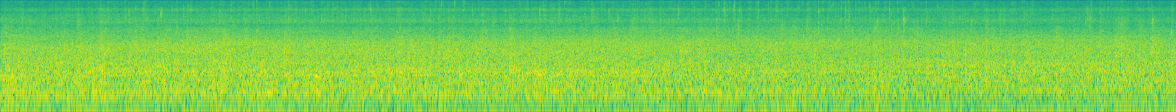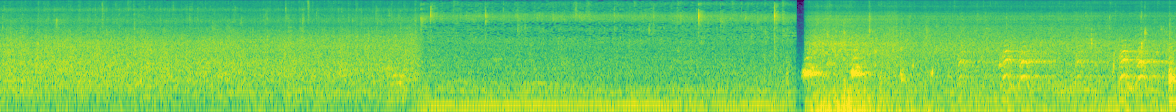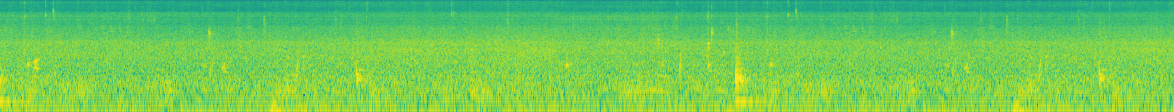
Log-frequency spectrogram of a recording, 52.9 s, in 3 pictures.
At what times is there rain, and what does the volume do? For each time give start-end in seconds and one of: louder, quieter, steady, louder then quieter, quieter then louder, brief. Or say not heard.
0.0-52.8 steady.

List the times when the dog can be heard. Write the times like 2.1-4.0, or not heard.
29.1-35.9.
